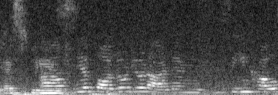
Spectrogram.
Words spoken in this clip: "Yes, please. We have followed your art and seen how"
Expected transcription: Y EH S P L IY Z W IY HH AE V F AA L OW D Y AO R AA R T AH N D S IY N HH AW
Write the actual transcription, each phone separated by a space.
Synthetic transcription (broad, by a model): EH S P IY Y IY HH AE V F AA L OW D Y AO R AA R T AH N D S IY N HH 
